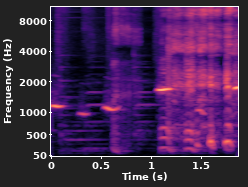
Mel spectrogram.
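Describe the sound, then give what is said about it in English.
A person whistles a short tune. It opens with a few clear, separate notes, then turns louder and busier with quick note changes. “He's going to be playing a tune that starts mimicking the whistling patterns he's hearing”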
